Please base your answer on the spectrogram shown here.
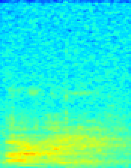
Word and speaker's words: Ria: Spell that for me. R-I-A.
